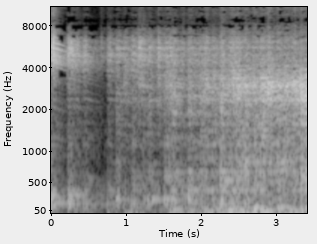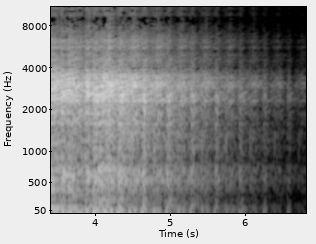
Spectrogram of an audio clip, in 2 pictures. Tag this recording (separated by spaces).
Dance Fx Industrial Metallic Processed Psytrance Trance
